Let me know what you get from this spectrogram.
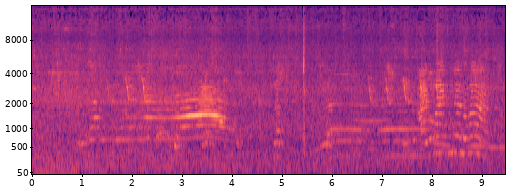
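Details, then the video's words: Cat in a fight to take over an area, a drawn wavering yowl mid-clip followed by shorter rising wails, while a person speaks Bengali, trying to call the cat away from the fight. "This is a fight for control of the territory"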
